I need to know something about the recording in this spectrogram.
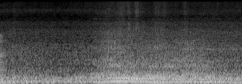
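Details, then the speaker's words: Honda BeAT FI scooter with smooth starter sags and stumbles instead of revving and dies when throttle is opened fully; severe misfiring, engine bogging on throttle opening, attributed to low fuel pump pressure. "Ya dia nggak mau kalau misalkan tuas gasnya dipulih sampai mentok malah dia mati motornya"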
